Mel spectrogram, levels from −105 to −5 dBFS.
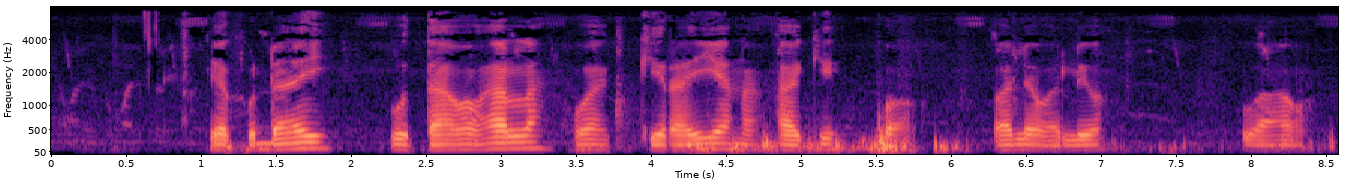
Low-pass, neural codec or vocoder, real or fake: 7.2 kHz; none; real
